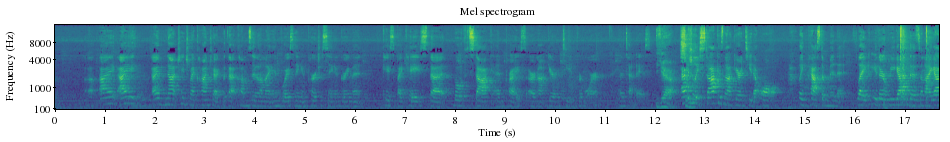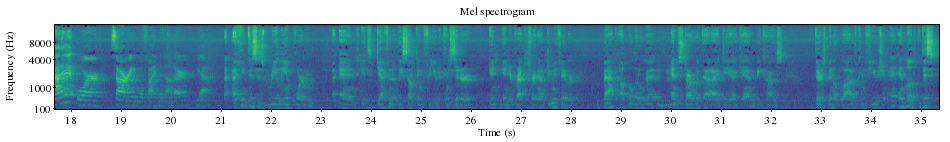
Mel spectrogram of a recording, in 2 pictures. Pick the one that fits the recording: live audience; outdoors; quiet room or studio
live audience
